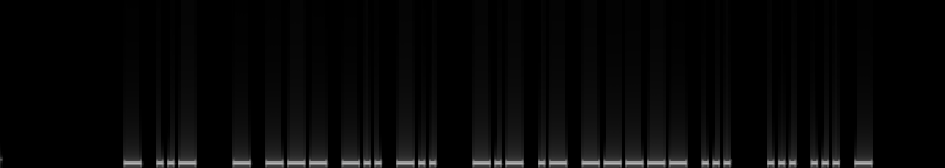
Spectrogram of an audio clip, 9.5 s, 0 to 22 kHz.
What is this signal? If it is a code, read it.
Morse code, heard as a keyed tone, about 22 wpm, 700 Hz. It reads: TU TODD KA0S SST
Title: K1USN SST QSO Practice - 22wpm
